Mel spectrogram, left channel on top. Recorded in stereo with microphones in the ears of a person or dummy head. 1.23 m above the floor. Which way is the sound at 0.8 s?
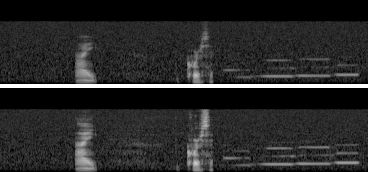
70° right (ahead or behind).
